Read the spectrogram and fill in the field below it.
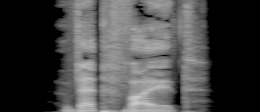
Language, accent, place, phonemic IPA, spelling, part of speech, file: German, Germany, Berlin, /ˈvɛpˌvaɪ̯t/, webweit, adjective, De-webweit.ogg
- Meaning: web-wide, Internet-wide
